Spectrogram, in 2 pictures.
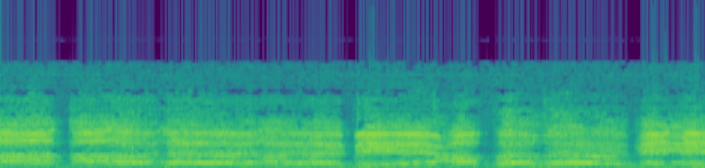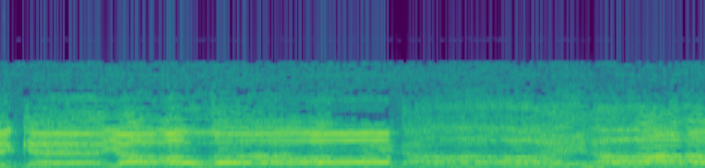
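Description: Male voices chanting an Islamic tahlila, devotional praise of God, in long ornamented phrases broken by short pauses.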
